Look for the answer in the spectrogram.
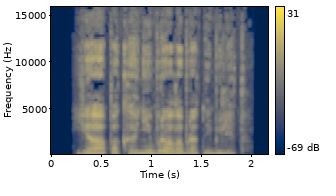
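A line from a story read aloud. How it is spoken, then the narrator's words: Quiet admission. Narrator (Russian): тихо признался он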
